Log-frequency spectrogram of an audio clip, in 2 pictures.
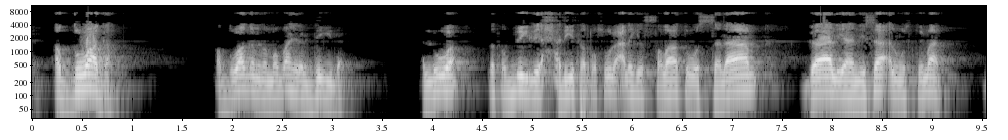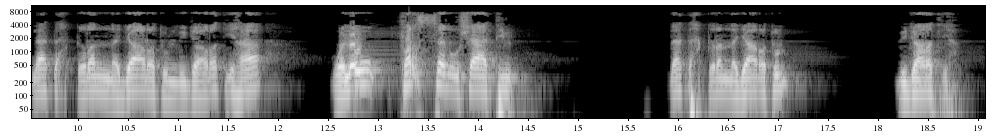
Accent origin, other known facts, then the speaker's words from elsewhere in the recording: Khartoum, Sudan; بعض الأحياء عندنا في الخرطوم بتكون أحياء مغلقة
